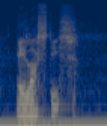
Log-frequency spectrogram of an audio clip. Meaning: elastic
- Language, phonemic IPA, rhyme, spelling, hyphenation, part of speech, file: Dutch, /eːˈlɑstis/, -ɑstis, elastisch, elas‧tisch, adjective, Nl-elastisch.ogg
